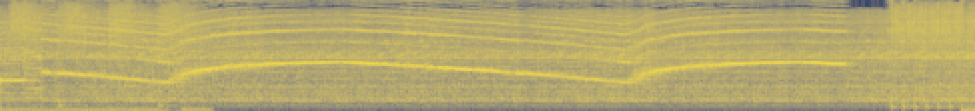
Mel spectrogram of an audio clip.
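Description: Wail siren from an RC Scania fire truck model's sound module: a single tone sweeping slowly up and down in pitch, two full rises, then cutting off suddenly near the end.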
